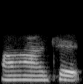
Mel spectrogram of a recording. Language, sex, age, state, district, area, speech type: Tamil, female, 18-30, Tamil Nadu, Thoothukudi, rural, conversation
